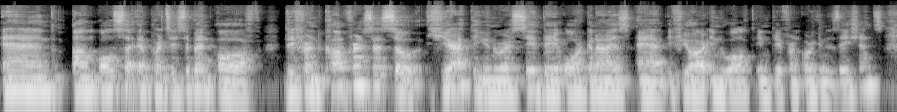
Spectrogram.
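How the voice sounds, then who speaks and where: A man with a medium pitch and a somewhat breathy voice speaks with hardly any pauses and ordinary pitch variation. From Turkmenistan. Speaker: international student. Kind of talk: webinar presentation. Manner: hesitant, with fillers.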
